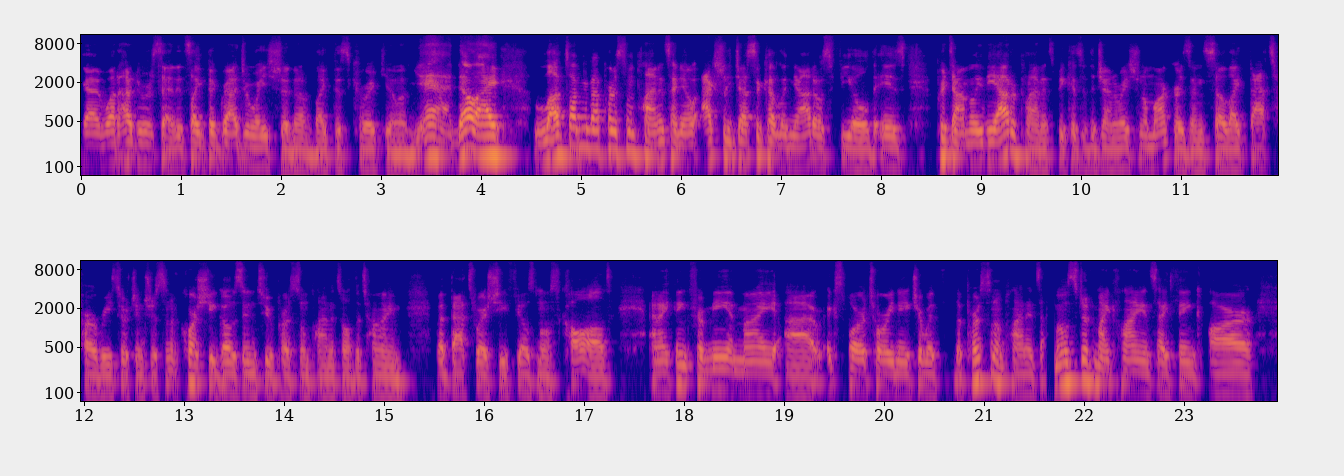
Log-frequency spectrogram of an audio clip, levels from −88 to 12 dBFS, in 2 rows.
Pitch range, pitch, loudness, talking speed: 95-150 Hz, 110 Hz, -31 LUFS, 205 wpm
